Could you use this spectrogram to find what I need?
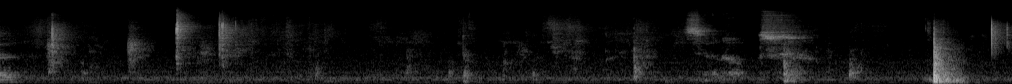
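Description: A wooden stick scrapes and taps across a felt table.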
